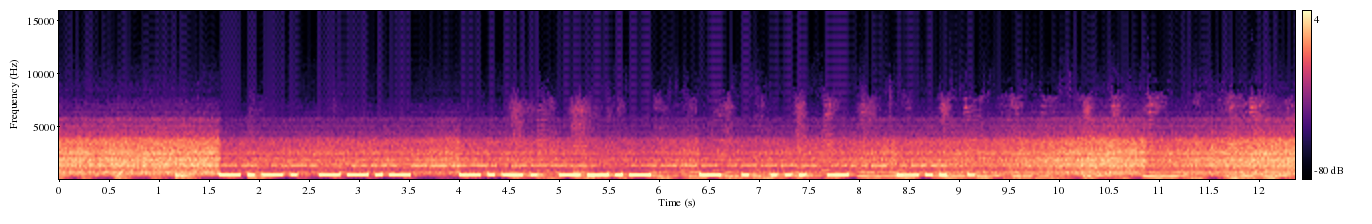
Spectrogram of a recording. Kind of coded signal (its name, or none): Morse code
